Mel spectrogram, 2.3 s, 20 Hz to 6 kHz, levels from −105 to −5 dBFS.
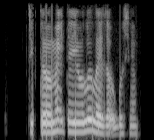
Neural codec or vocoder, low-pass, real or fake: none; 5.4 kHz; real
